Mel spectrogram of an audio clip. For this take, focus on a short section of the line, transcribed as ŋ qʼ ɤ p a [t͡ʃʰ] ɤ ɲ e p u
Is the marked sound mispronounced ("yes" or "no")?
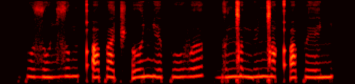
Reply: yes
